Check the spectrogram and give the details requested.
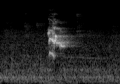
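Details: Pet budgerigar indoors around bath time gives a single short, harsh squawk lasting about a quarter second, with quiet room background before and after.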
